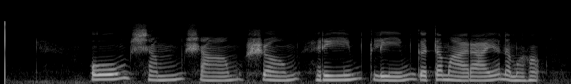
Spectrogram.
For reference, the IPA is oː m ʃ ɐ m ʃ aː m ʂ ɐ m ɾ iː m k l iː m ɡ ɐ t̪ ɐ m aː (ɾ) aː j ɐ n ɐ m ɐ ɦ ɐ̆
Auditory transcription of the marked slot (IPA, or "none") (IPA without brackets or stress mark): ɾ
